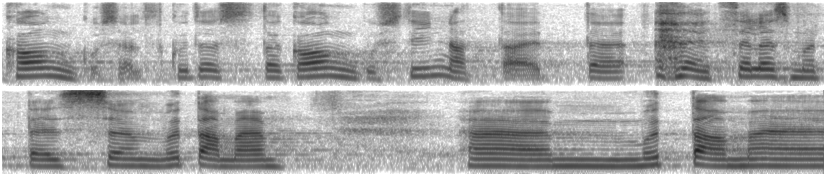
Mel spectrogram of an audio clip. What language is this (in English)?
Estonian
